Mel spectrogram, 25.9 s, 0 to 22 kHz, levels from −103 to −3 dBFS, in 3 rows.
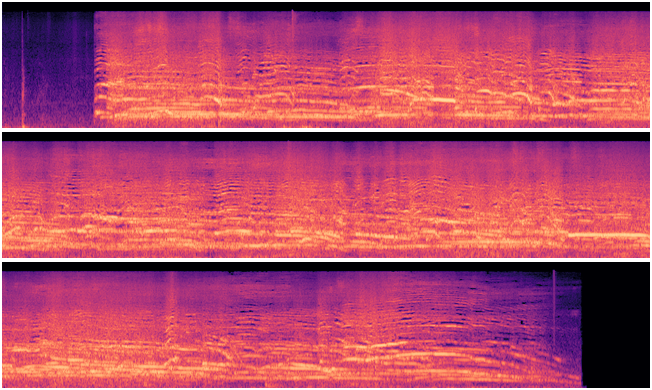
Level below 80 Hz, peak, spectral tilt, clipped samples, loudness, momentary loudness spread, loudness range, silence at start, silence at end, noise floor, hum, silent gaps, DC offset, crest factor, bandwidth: -46 dBFS; -6 dBFS; -2 dB/octave; under 0.1%; -16 LUFS; 5 LU; 3 LU; 0.25 s; 0.95 s; -51 dBFS; none; none; under 0.1%; 10 dB; 16 kHz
